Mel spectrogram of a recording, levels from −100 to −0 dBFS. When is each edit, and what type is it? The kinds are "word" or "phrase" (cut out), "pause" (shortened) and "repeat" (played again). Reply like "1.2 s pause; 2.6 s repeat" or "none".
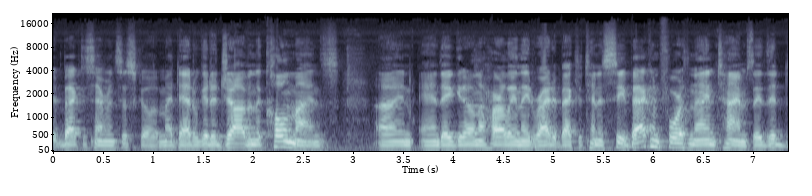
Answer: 3.6 s word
